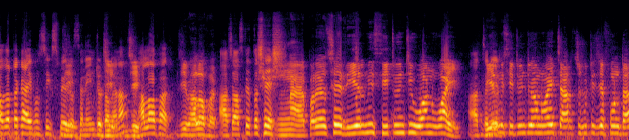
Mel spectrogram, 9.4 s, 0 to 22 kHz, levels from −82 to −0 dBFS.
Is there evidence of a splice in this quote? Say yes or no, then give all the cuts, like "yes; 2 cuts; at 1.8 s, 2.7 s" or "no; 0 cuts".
no; 0 cuts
